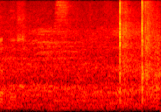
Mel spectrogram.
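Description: Murmur of voices in a large sports hall, then sharp hand claps starting about one and a half seconds in, twice before the end and carrying on at about three a second.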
